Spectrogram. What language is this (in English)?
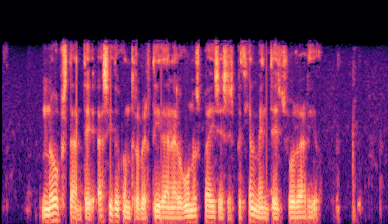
Spanish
